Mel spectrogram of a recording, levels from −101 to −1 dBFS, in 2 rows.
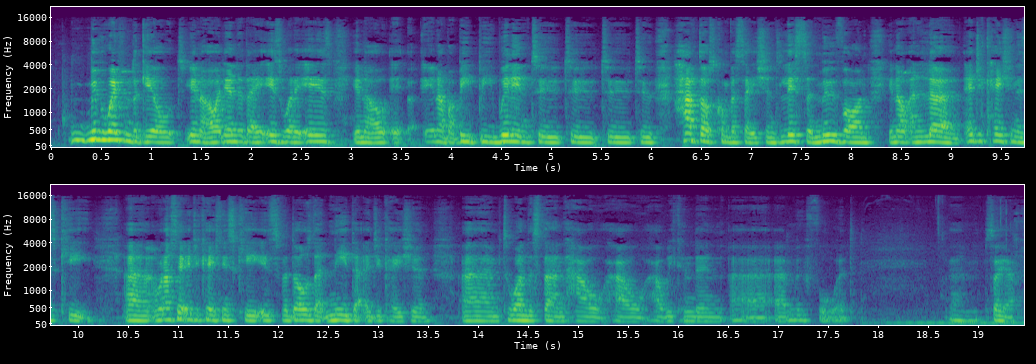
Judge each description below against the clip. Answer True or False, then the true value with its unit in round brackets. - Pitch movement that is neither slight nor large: True (3.5 semitones)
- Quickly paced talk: True (230 wpm)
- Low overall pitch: False (145 Hz)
